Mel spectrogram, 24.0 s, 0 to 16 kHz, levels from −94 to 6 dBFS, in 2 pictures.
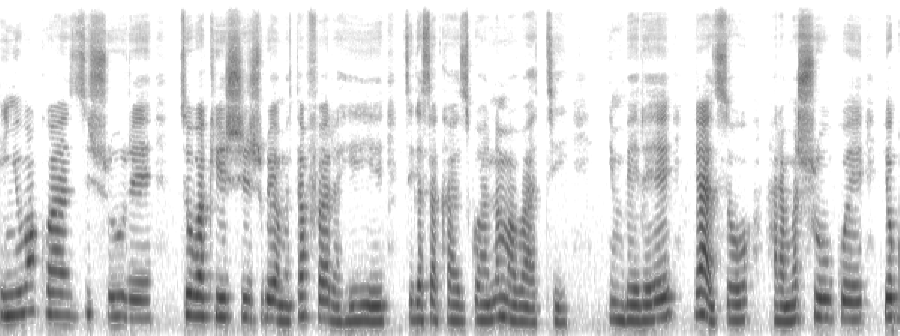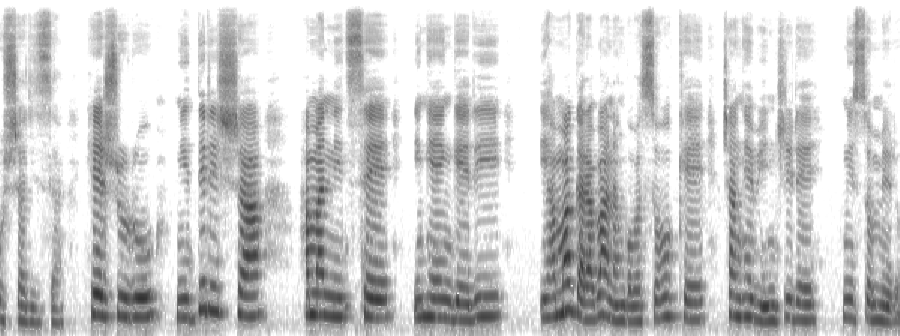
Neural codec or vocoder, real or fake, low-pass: none; real; 14.4 kHz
